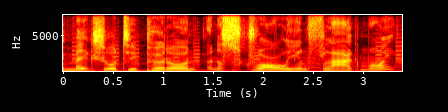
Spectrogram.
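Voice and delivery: drawn-out, hammed-up Aussie accent; bad Australian accent. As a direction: put on a clumsy Australian twang. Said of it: "I'm really sorry for my Australian accent".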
